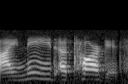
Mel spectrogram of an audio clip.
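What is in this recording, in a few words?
female need target; Tribes Demo; Starsiege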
